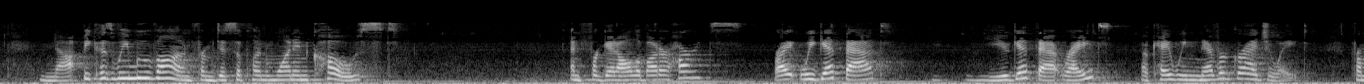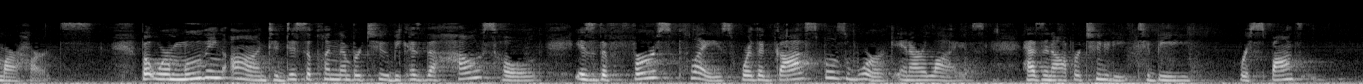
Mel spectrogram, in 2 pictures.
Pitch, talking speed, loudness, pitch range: 205 Hz, 130 wpm, -17 LUFS, 175-235 Hz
